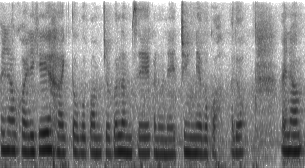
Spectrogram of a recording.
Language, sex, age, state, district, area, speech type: Manipuri, female, 18-30, Manipur, Bishnupur, rural, spontaneous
